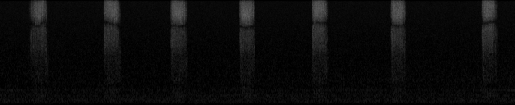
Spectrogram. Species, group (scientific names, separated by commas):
Chorthippus brunneus, Orthoptera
